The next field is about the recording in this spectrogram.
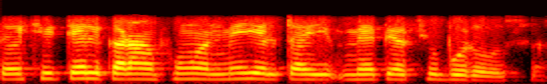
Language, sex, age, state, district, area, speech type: Kashmiri, male, 18-30, Jammu and Kashmir, Ganderbal, rural, conversation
